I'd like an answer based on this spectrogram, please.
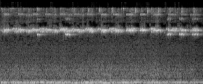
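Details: Crickets chirping steadily in a relaxing nature recording, a continuous high, shrill pulsing band with a fainter higher overtone, broken into quick rapid pulses, over a low steady rumble.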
